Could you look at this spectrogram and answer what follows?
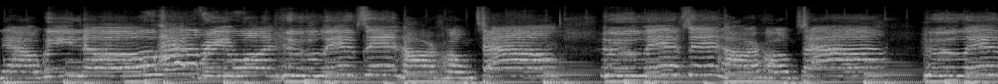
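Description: A group of children singing a song together over instrumental backing music.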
